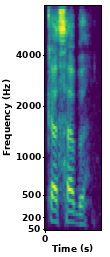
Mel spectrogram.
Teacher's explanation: کسب آخر میں با ہے، اس پہ قلقلہ ہے، یعنی اس کو ذرا تھوڑا سا جنبش دے کے پڑھنا ہے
